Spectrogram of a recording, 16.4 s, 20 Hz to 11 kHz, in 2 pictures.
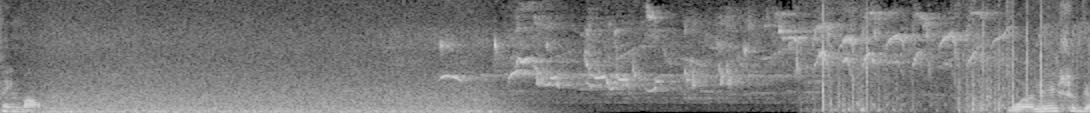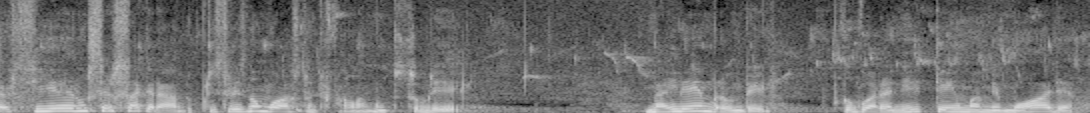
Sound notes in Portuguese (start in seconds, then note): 3.2 canto de pássaros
